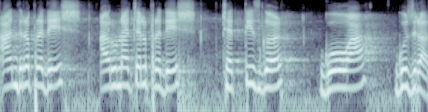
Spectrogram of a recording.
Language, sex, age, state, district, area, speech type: Marathi, female, 18-30, Maharashtra, Buldhana, rural, spontaneous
